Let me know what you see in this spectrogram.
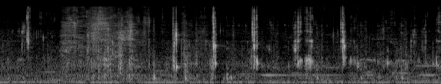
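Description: Close-up eating sounds: mouth smacking and chewing on steamed turtle, a run of short sharp wet clicks every fraction of a second.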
